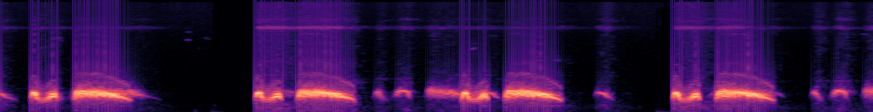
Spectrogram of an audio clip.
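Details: Lure call of a spotted dove, used to force rival doves to come down: three strong phrases of a quick double note and a long sliding coo, with short soft coos scattered in the gaps.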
